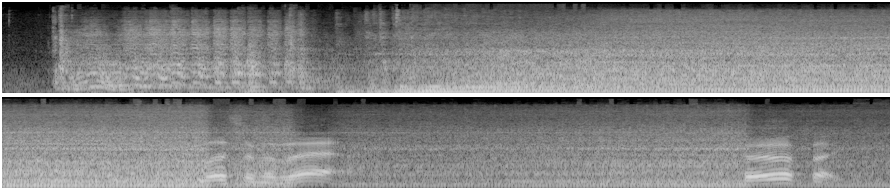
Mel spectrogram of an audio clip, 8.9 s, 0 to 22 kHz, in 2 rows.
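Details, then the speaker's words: Datsun 280ZX after brake work and fresh fuel added to a nearly empty tank: brief cranking, then catches and settles into a smooth, even idle with no misses or knocks; healthy normal idle. "let's see she's keen to run"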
